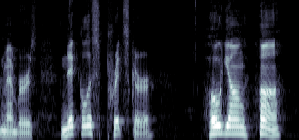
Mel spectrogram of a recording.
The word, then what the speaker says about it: Huh: So the allegations were leveled against Altria and Juul board members Nicholas Pritzker, Ho Young Huh, legit, his last name is spelled H-U-H.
